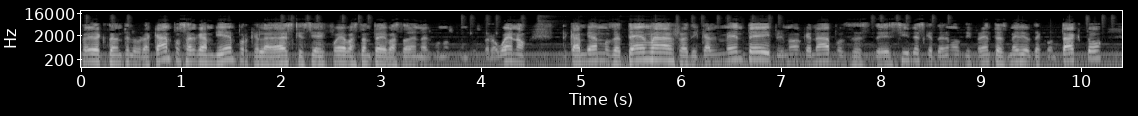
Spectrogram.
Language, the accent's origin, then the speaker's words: Spanish; Mexico; este mes, pues siendo mexicano, pues vamos a hablar de todas las películas mexicanas todo el mes.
